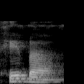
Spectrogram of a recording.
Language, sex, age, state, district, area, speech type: Odia, male, 18-30, Odisha, Rayagada, rural, spontaneous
